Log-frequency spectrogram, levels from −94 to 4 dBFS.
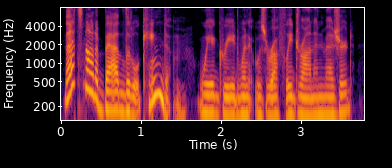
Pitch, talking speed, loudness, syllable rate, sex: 175 Hz, 235 wpm, -19 LUFS, 6.1 syllables/s, female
